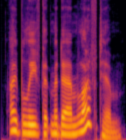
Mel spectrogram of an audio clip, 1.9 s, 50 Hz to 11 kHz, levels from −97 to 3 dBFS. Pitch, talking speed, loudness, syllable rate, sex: 165 Hz, 190 wpm, -17 LUFS, 6.8 syllables/s, male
